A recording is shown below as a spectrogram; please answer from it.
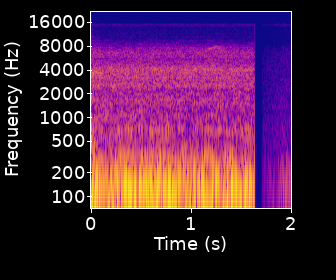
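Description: Nissan HR15 1.5-litre four-cylinder engine idling steadily in park, heard from inside the cabin; it cuts off abruptly near the end.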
